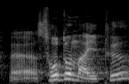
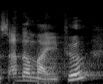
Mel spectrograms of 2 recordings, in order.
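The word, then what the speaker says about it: sodomite: 하는 단어를 용우 단어로 소도 마이트 뭐 정확하게 발음하면 싸던 마이트 이렇게 이야기를 하고 있죠 자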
